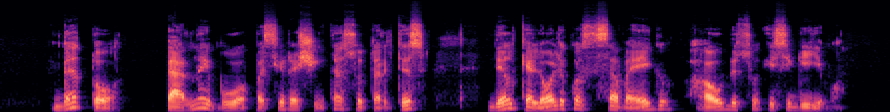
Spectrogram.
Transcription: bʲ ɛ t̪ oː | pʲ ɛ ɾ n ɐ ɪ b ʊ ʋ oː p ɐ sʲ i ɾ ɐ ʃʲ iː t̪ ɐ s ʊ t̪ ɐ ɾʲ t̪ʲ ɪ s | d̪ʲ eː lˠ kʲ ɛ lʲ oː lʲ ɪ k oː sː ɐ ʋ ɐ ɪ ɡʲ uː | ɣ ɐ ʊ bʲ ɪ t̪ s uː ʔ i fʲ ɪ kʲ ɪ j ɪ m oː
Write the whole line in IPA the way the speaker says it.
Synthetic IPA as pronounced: bʲ ɛ t̪ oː | pʲ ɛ ɾ n ɐ ɪ b ʊ ʋ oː p ɐ sʲ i ɾ ɐ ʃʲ iː t̪ ɐ s ʊ t̪ ɐ ɾʲ t̪ʲ ɪ s | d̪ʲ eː lˠ kʲ ɛ lʲ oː lʲ ɪ k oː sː ɐ ʋ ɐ ɪ ɡʲ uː | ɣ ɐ ʊ bʲ ɪ t̪ s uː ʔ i sʲ ɪ ɡʲ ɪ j ɪ m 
